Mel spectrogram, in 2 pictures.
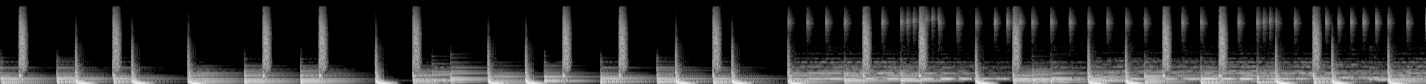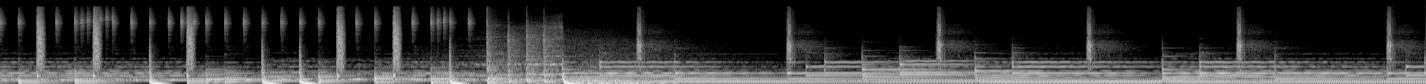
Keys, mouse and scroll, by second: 0.3 g, 1.6 s, 2.7 Tab, 3.1 Tab, 3.4-4.6 right drag, 4.6 Tab, 4.9-5.3 scroll up 3, 5.3 shift+middle click, 5.8 Tab, 6.0 scroll up 2, 6.2-6.6 scroll down 1, 6.6-7.8 middle drag, 7.8 click, 9.0-12.2 drag, 12.2 scroll down 1, 12.2 middle click, 13.2-13.6 scroll up 4, 13.6 scroll down 1, 13.9 Tab, 14.4 Tab, 14.5 scroll down 3, 14.8 middle click, 15.0 scroll up 1, 15.8-16.9 drag, 17.4 click, 18.0 click, 18.7 KP_0, 19.9-21.6 drag, 21.8 scroll up 1, 21.9 middle click, 22.5-23.5 scroll up 4, 23.5 click, 24.0 KP_0, 25.1 scroll down 3, 25.3 middle click, 26.0 scroll down 1, 26.1 middle click, 26.2-26.6 scroll up 1, 26.6-27.7 drag, 27.7 Tab, 28.0 Tab.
